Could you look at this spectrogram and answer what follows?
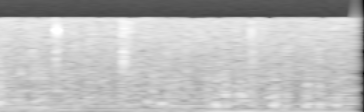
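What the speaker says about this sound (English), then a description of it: "Witches have conjured rain." Heavy rain pours steadily while low thunder rumbles underneath, swelling louder in the second half, with scattered sharper drips standing out on top.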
